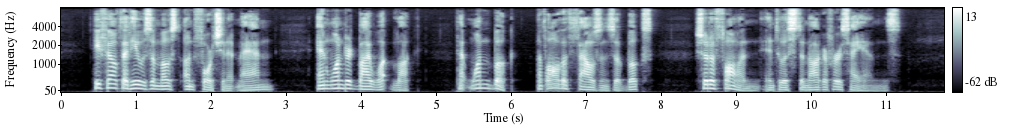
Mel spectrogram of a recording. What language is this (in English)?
English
